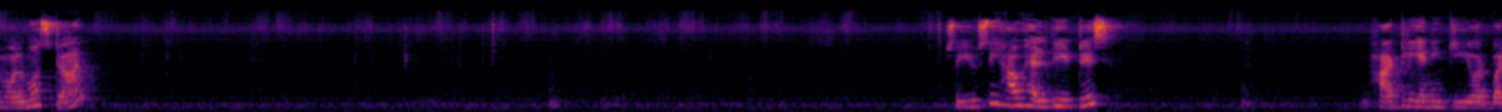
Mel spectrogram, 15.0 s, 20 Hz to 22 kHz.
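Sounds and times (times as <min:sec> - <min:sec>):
crumbly mixture crackling: 0:00.0 - 0:15.0.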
